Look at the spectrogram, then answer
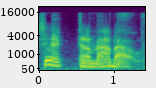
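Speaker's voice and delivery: put-on cartoon kid voice. Voicing a little creature that keeps repeating itself, in a Cartman voice. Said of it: "you give it like a Cartman voice".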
